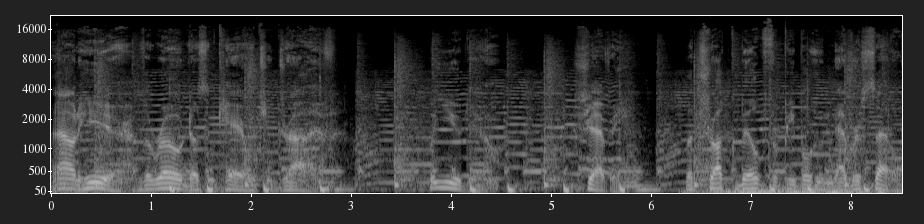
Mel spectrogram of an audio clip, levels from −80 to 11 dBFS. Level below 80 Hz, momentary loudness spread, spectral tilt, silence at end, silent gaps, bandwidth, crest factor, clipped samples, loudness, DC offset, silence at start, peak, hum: -34 dBFS; 10 LU; -5 dB/octave; 0 s; none; 18 kHz; 18 dB; under 0.1%; -26 LUFS; under 0.1%; 0 s; -8 dBFS; none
